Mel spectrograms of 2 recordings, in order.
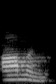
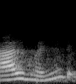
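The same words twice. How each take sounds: First: The L sound is silent. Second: The L sound is pronounced. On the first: The speaker calls it right. "You have to actually silence the L here" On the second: The speaker calls it wrong. "It is not almond"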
